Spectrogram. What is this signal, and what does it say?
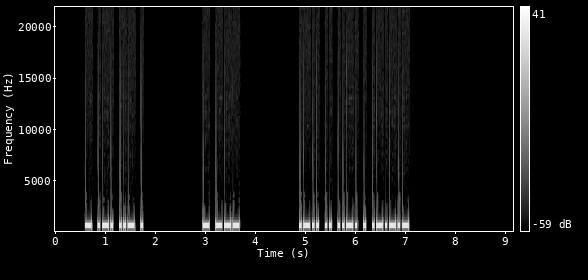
Morse code, heard as a keyed tone, about 27 wpm, 700 Hz. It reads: TRUE TO LIFE.
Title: 4x Word-Spacing - Sentences from Top 400 Words - 28wpm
